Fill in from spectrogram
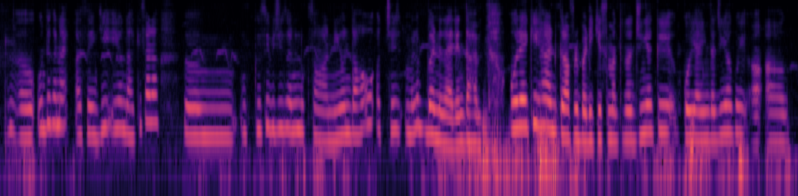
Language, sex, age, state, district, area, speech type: Dogri, female, 18-30, Jammu and Kashmir, Kathua, rural, spontaneous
